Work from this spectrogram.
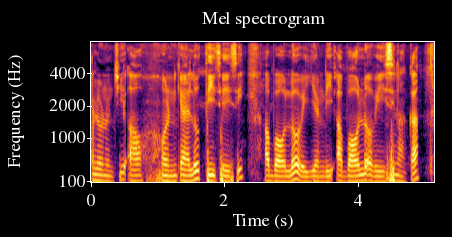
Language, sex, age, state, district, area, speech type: Telugu, male, 18-30, Telangana, Vikarabad, urban, spontaneous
